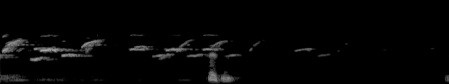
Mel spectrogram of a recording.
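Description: Sound effect of a chorus of whippoorwills calling together: many short, rising whistled calls overlapping, thinning out and fading toward the end.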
